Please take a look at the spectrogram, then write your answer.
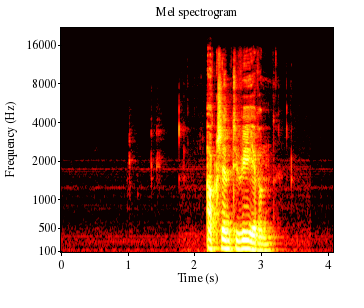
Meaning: to accentuate
- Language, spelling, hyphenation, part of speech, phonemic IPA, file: Dutch, accentueren, ac‧cen‧tu‧e‧ren, verb, /ɑk.sɛntyˈeːrə(n)/, Nl-accentueren.ogg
